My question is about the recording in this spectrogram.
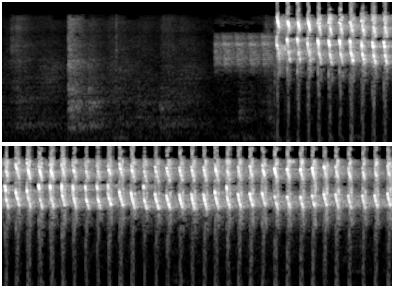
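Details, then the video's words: High, piercing chips from an ashy tailorbird lure recording, meant to make birds respond, start after two seconds of low murmur and continue as a fast, steady, unbroken rattle of notes. "PANCINGAN CILILIN DIJAMIN NYAHUT"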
